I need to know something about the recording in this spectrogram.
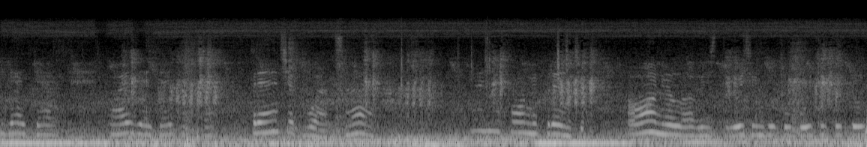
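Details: Affectionate young grey male cat, not hungry or thirsty, meowing for love and attention: many short, arched, rising-and-falling meows in rapid succession above a low purr, while a person talks to him.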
